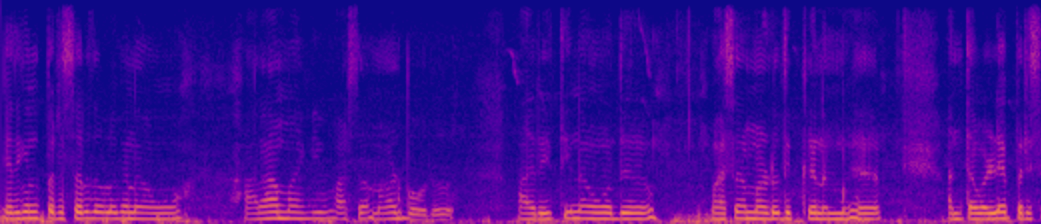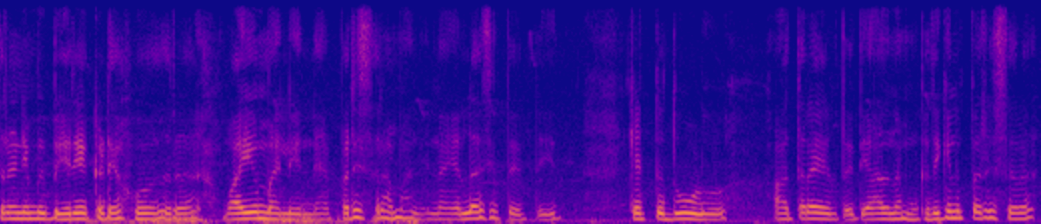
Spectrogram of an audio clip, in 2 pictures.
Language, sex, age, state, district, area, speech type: Kannada, female, 30-45, Karnataka, Gadag, rural, spontaneous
